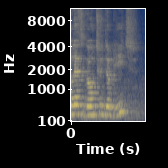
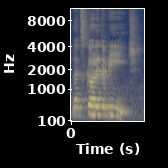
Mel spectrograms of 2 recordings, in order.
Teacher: the beach being longer in the second utterance is warmer invitation to an american ear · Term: vowel length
